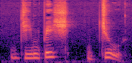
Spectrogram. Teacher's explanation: جیم ہماری زبان کا درمیانہ حصہ تالو کے ساتھ لگائیں گے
